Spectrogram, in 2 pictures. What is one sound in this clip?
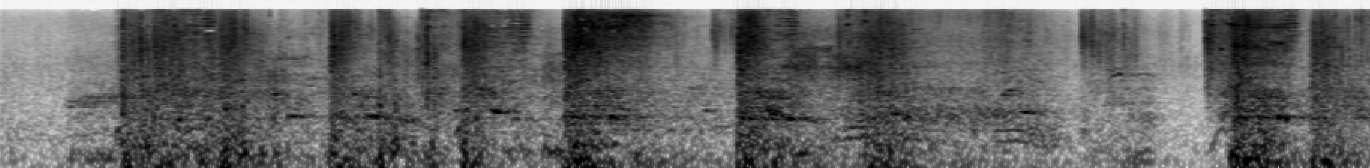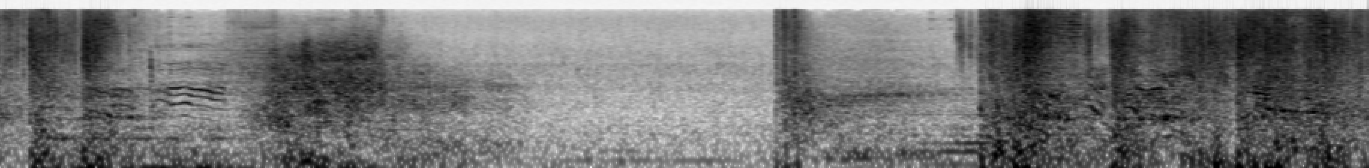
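Spell blasts and weapon hits crash in a video game battle.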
